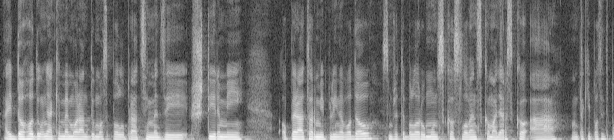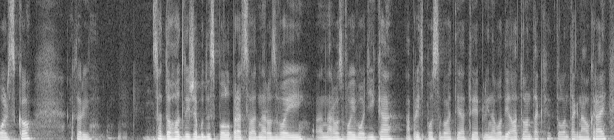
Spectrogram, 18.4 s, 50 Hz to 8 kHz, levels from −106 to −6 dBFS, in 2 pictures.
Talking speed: 155 wpm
